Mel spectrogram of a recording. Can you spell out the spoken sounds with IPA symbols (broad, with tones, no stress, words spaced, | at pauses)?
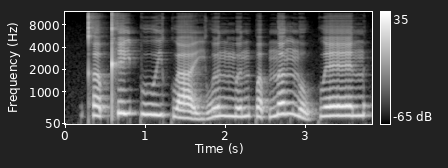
kʰɐ˧p̚kʰe˥j puː˧jkʷaː˨˩jwɵ˧n mɵ˨˧npɐ˨p̚ n̪ɐ˥ŋ n̪o˨˩wkʷɛː˥n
